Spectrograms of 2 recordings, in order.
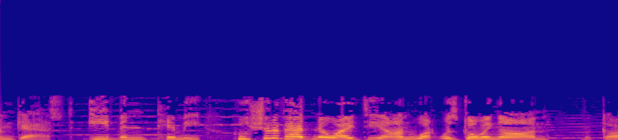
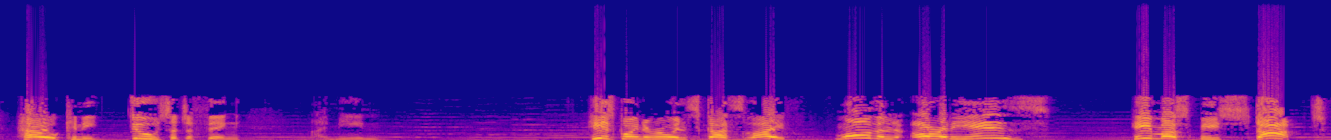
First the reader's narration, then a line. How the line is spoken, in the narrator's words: Ramona said dramatically, which was slightly out of character for her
